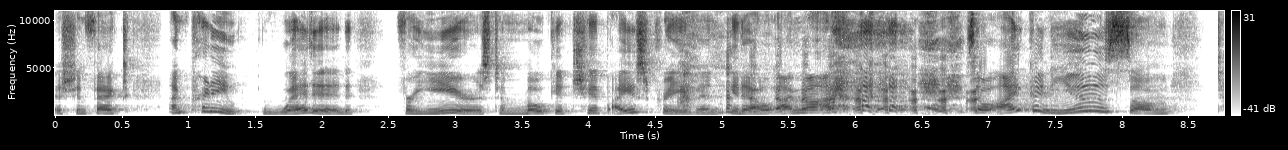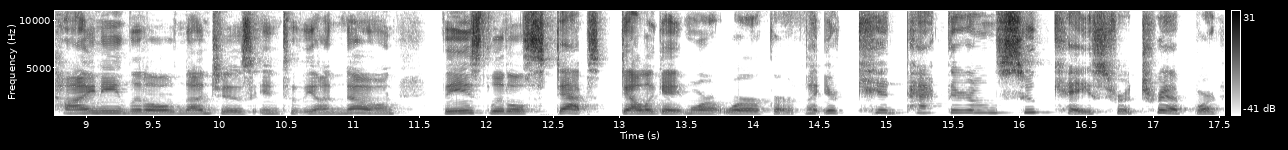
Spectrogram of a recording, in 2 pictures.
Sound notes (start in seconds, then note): 4.6 laughing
